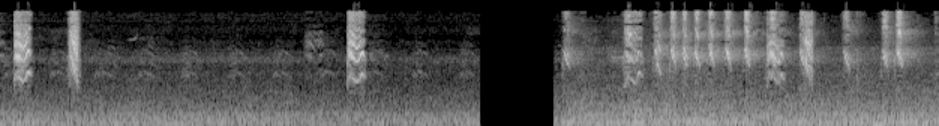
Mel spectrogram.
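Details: Female Double-collared seedeater calling insistently to excite a male: a few isolated piercing chirps, a brief silent break, then a rapid, uneven run of thin high chirps packed closely together.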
